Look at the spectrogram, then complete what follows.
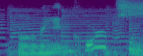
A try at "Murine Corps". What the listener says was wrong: You said corpse.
